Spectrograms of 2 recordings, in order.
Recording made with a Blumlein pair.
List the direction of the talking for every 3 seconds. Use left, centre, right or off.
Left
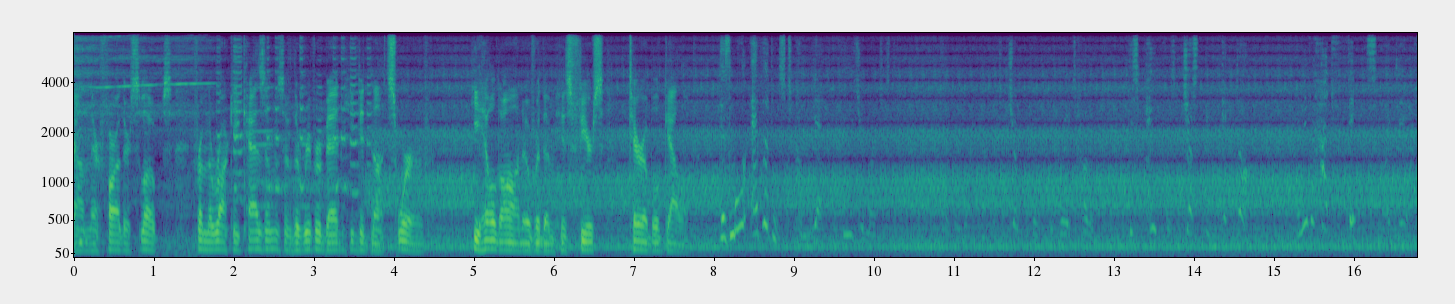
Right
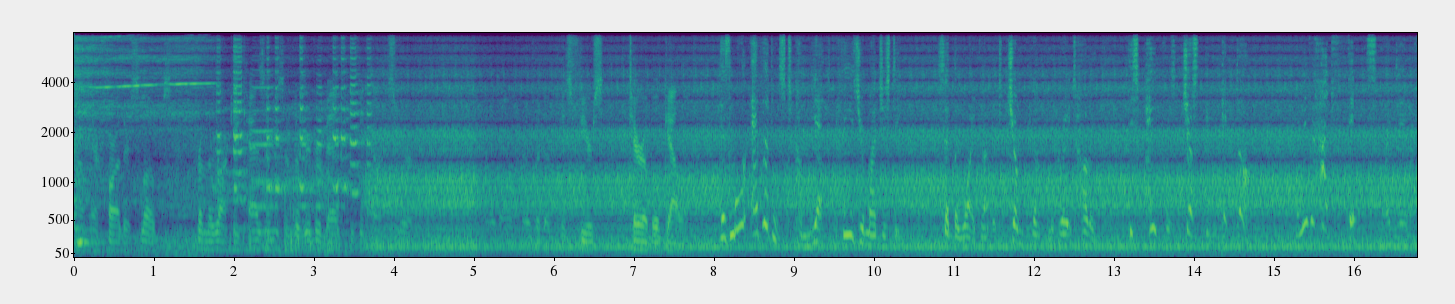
left, left, centre, right, right, right.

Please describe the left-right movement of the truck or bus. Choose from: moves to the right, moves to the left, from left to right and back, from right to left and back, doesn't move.
doesn't move.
